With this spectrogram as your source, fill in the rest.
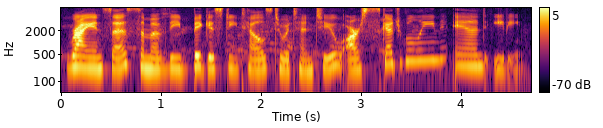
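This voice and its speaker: A woman's voice: medium pitch, moderate pace, a bit bright. A woman reporter reading scripted narration for a radio news feature.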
